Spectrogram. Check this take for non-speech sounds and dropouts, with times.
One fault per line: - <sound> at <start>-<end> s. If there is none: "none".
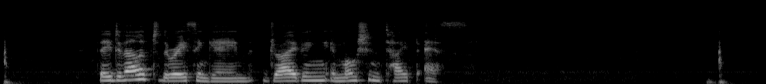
none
